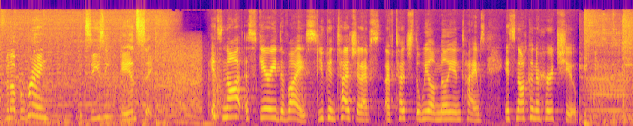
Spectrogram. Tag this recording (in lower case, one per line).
music
tools
speech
